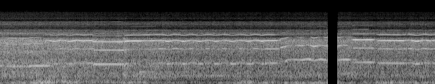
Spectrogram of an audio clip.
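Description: A weak, distant FM broadcast on a Tecsun PL-310ET portable radio's speaker: a music melody heard through steady hiss. The sound cuts out completely for a split second about three seconds in.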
